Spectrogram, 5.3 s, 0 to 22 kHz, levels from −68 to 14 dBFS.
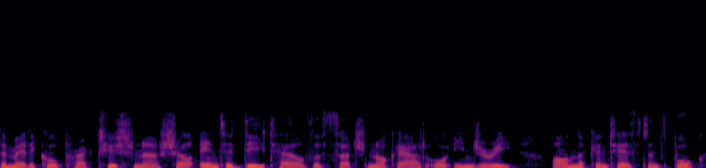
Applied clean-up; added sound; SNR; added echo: none; none; none; none.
